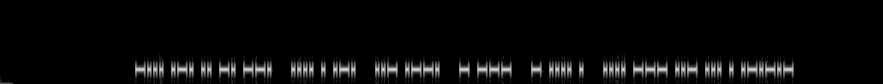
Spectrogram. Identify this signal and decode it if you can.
Morse code, heard as a keyed tone, about 40 wpm, 700 Hz. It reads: BRING HER UP TO THE HOUSE.
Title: Sentences from Top 1000 Words - Review Part 3 - 40wpm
